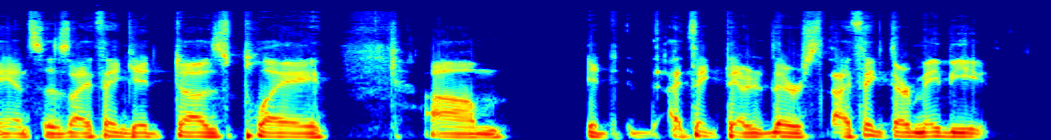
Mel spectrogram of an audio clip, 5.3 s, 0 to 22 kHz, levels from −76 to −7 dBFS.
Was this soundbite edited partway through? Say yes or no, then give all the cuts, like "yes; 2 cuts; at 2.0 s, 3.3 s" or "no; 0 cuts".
no; 0 cuts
